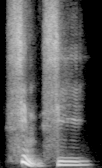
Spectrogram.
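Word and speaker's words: sin si (信息): Y por último, información en chino se dice sin si.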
